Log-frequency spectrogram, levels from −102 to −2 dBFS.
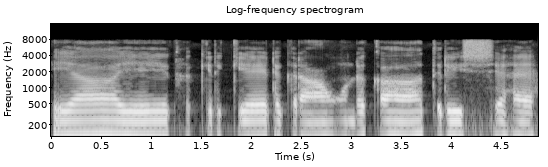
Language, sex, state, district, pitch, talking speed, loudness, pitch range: Hindi, male, Jharkhand, Ranchi, 120 Hz, 85 wpm, -15 LUFS, 115-120 Hz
